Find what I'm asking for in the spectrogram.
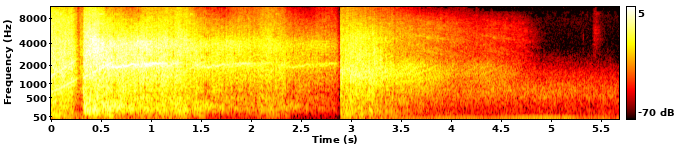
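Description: A loud, sustained blast of roaring noise with a high sweeping whine, cutting out briefly then resurging before fading away: the Special Beam Cannon energy beam attack in the video game Dragon Ball Sparking Zero.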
